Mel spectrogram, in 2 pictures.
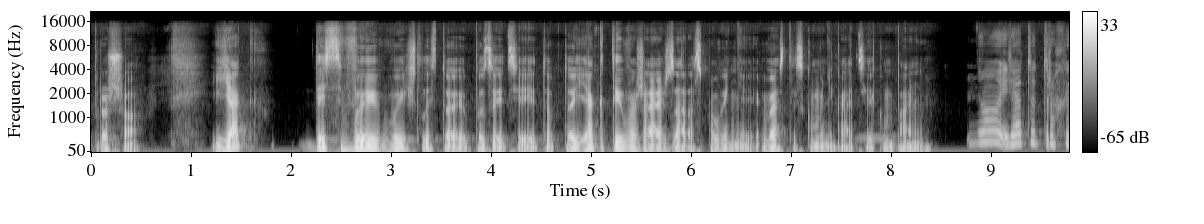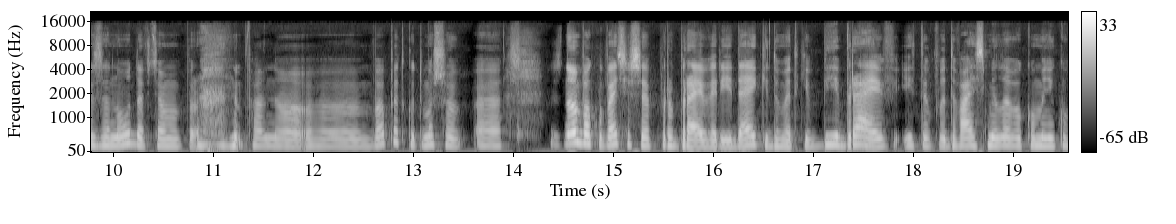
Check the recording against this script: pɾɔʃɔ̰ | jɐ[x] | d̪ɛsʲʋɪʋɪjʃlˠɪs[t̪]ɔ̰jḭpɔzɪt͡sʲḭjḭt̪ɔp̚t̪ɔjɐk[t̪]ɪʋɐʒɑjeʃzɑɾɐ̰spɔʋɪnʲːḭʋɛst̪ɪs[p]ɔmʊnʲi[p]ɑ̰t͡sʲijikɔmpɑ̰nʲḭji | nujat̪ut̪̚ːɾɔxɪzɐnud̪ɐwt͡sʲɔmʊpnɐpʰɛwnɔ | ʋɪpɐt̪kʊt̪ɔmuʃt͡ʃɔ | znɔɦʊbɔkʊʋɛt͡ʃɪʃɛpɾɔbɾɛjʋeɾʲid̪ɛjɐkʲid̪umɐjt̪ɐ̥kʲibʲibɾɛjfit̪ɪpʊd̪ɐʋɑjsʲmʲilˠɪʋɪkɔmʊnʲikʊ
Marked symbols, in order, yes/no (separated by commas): no, yes, yes, no, no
